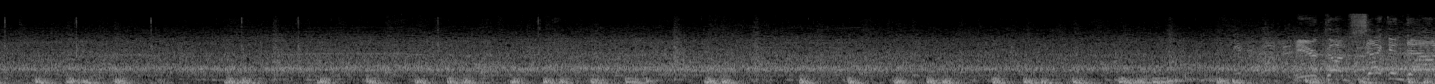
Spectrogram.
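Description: A stadium crowd at a football game roars in a dense, sustained wash of cheering, swelling slightly toward the end, with an announcer talking over it throughout.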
